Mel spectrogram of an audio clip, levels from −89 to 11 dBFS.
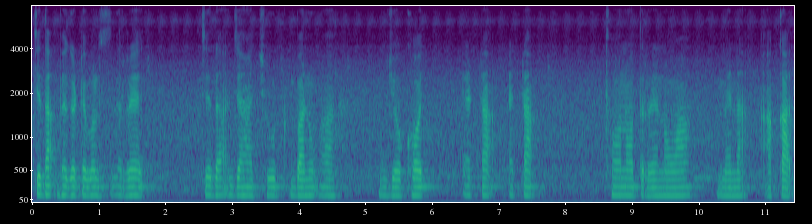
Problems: constant background noise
